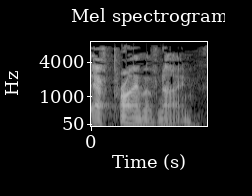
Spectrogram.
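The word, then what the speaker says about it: f′(9): It's pronounced f prime of 9.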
